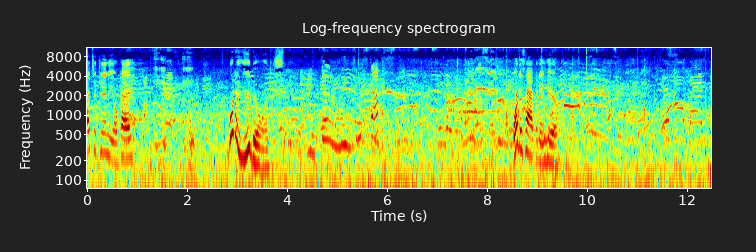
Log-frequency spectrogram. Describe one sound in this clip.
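Several young children chatter and shout close by, outdoors.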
